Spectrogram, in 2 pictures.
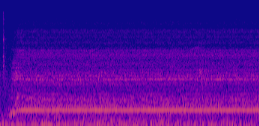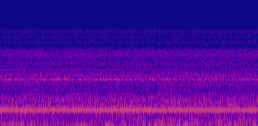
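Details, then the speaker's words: Water pump run with no priming water inside, dry impeller, trying to draw water from a short height below: motor spins to a steady thin whine with no load or water change; dry-running, cannot suck. "Sudah beberapa detik berlalu padahal ketinggian cuman segitu ya pompa ini tidak bisa menghisap Saya matikan"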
